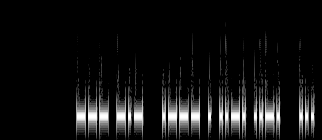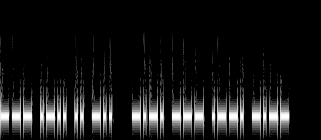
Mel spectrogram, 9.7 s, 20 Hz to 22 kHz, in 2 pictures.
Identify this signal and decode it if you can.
Morse code, heard as a keyed tone, about 28 wpm, 700 Hz. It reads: OK JEFF SOLID COPY
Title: K1USN SST QSO Practice 28wpm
